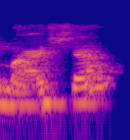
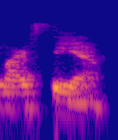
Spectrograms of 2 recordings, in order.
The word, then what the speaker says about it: Marcia: Most Americans say Marcia. Yeah. But I'm from the Caribbean and say Marcia.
